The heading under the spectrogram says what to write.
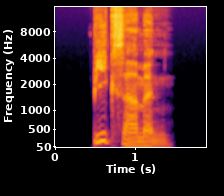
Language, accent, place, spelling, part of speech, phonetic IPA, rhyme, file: German, Germany, Berlin, biegsamen, adjective, [ˈbiːkzaːmən], -iːkzaːmən, De-biegsamen.ogg
- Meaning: inflection of biegsam: 1. strong genitive masculine/neuter singular 2. weak/mixed genitive/dative all-gender singular 3. strong/weak/mixed accusative masculine singular 4. strong dative plural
